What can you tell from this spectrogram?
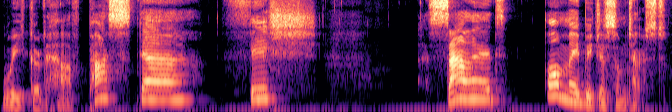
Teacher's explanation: It's when you're offering something, the intonation goes up.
